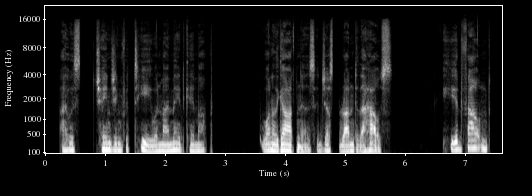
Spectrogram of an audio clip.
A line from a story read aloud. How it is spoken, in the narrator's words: Her voice trailed away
